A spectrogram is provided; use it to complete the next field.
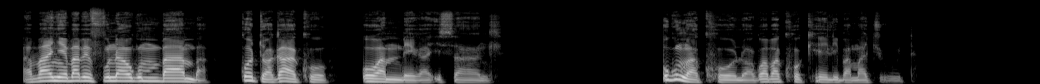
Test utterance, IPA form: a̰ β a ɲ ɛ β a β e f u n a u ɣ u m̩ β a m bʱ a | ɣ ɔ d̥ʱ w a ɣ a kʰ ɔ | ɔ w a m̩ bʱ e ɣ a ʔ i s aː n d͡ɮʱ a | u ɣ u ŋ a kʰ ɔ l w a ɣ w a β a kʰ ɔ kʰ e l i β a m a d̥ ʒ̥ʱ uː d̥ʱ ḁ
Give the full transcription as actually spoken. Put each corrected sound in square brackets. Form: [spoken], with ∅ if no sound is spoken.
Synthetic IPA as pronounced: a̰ β a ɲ ɛ β a β e f u n a u ɣ u m̩ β a m bʱ a | ɣ ɔ d̥ʱ w a ɣ a kʰ ɔ | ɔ w a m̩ bʱ [ɛ] ɣ a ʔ i s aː n d͡ɮʱ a | u ɣ u ŋ a kʰ ɔ l w a ɣ w a β a kʰ ɔ kʰ e l i β a m a d̥ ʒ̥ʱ uː d̥ʱ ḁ

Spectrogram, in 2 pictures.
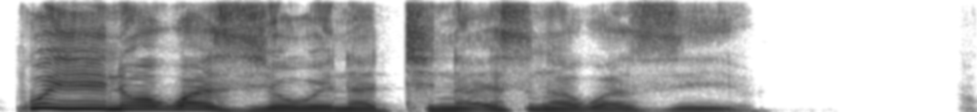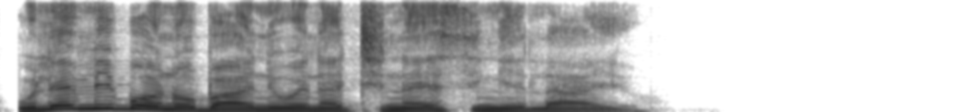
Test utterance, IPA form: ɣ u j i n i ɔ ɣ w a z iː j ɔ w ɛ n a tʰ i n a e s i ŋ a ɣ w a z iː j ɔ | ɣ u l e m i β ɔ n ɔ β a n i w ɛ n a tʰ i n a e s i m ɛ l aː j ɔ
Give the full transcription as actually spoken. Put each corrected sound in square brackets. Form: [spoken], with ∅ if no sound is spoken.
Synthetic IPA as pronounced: ɣ u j i n i ɔ ɣ w a z [i] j ɔ w ɛ n a tʰ i n a e s i ŋ a ɣ w a z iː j ɔ | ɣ u l e m i β ɔ n ɔ β a n i w ɛ n a tʰ i n a e s i [ŋ] ɛ l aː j ɔ

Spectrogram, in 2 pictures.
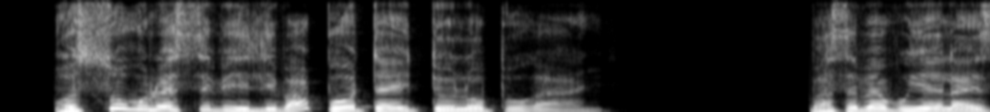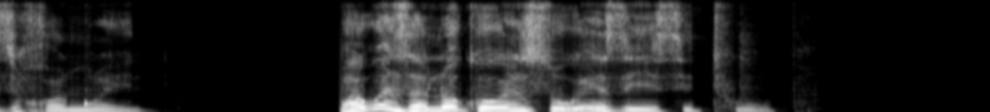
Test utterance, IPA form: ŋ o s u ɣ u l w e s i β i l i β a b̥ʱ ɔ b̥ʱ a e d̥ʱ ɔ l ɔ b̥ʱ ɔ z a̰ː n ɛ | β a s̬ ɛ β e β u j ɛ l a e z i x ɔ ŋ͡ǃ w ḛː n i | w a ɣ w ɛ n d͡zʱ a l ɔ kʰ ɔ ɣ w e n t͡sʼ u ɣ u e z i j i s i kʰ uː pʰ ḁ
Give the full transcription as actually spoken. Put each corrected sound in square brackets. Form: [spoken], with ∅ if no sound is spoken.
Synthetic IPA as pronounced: ŋ o s u ɣ u l w e s i β i l i β a b̥ʱ ɔ [d̥ʱ] a [i] d̥ʱ ɔ l ɔ b̥ʱ ɔ [ɣ] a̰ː [ɲ] ɛ | β a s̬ ɛ β e β u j ɛ l a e z i x ɔ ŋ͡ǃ w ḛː n i | [β] a ɣ w ɛ n d͡zʱ a l ɔ kʰ ɔ ɣ w e n t͡sʼ u ɣ u e z i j i s i [tʰ] uː pʰ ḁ

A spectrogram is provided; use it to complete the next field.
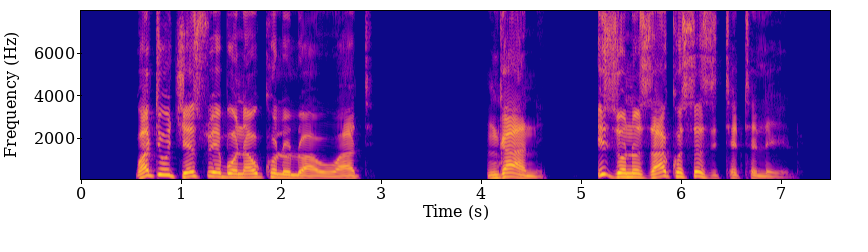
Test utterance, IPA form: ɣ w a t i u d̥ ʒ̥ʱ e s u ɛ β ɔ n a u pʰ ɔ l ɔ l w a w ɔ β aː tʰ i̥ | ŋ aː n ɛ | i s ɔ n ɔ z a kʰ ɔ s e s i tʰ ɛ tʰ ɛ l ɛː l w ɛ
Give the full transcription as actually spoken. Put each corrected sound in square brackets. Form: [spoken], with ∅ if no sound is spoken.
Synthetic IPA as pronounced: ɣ w a t i u d̥ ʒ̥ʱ e s u ɛ β ɔ n a u [kʰ] ɔ l ɔ l w a w ɔ [w] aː tʰ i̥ | ŋ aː n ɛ | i [z] ɔ n ɔ z a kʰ ɔ s e [z] i tʰ ɛ tʰ ɛ l ɛː l w ɛ

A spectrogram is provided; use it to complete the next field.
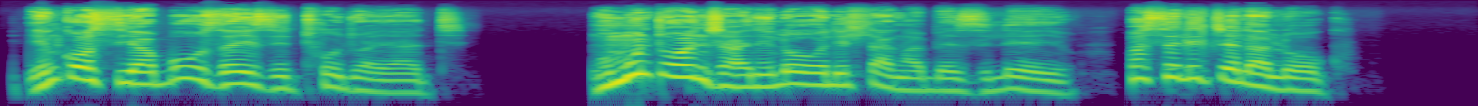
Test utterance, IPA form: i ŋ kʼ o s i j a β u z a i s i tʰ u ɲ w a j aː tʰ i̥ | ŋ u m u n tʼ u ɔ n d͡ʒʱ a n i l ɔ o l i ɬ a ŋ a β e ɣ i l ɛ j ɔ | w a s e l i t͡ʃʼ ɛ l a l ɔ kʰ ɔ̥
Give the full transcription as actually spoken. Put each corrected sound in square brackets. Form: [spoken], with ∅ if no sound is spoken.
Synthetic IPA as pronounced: i ŋ kʼ o s i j a β u z a i [z] i tʰ u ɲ w a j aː tʰ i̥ | ŋ u m u n tʼ u ɔ n d͡ʒʱ a n i l ɔ o l i ɬ a ŋ a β e [z] i l ɛ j ɔ | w a s e l i t͡ʃʼ ɛ l a l [ɔː] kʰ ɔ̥

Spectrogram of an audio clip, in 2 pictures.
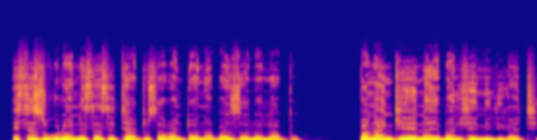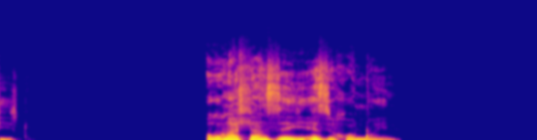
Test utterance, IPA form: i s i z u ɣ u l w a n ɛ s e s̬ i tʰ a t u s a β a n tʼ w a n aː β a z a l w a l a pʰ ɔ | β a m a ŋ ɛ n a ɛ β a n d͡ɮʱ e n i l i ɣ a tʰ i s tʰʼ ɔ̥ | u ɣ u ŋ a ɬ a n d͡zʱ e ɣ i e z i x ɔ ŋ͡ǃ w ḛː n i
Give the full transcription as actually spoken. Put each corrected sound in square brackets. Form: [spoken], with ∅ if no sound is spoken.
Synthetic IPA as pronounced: i s i z u ɣ u l w a n ɛ s e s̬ i tʰ a t u s a β a n tʼ w a n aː β a z a l w a l a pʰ ɔ | β a [ŋ] a ŋ ɛ n a ɛ β a n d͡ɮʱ e n i l i ɣ a tʰ [iː] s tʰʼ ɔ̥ | u ɣ u ŋ a ɬ a n d͡zʱ e ɣ i e z i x ɔ ŋ͡ǃ w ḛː n i

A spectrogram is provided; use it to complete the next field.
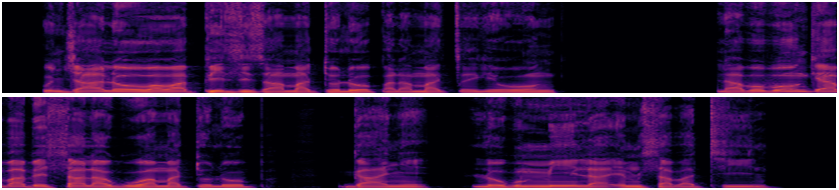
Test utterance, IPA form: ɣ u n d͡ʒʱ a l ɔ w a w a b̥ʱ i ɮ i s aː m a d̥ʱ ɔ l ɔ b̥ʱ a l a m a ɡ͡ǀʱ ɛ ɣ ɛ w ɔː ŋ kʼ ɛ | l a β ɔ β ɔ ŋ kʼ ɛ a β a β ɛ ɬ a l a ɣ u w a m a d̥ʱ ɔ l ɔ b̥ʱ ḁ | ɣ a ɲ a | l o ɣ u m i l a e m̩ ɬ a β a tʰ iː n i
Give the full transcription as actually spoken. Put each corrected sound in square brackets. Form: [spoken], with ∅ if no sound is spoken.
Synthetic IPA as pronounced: ɣ u n d͡ʒʱ a l ɔ w a w a b̥ʱ i ɮ i [z] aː m a d̥ʱ ɔ l ɔ b̥ʱ a l a m a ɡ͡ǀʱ ɛ ɣ ɛ w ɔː ŋ kʼ ɛ | l a β ɔ β ɔ ŋ kʼ ɛ a β a β ɛ ɬ a l a ɣ u w a m a d̥ʱ ɔ l ɔ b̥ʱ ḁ | ɣ a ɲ [ɛ] | l o ɣ u m i l a e m̩ ɬ a β a tʰ iː n i

